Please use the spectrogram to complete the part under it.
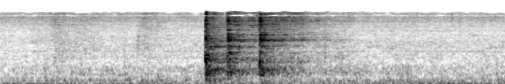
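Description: A metal pot clunks down onto a stove.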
